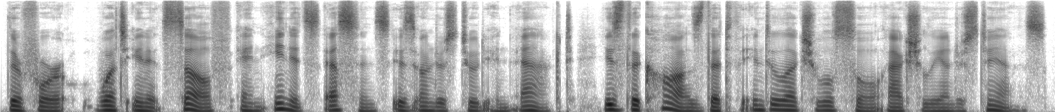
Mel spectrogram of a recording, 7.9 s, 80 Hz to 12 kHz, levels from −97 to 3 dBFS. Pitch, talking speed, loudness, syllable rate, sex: 125 Hz, 160 wpm, -20 LUFS, 5.1 syllables/s, male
